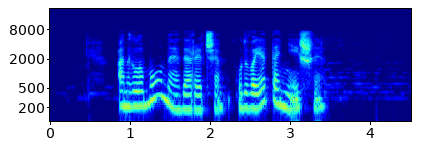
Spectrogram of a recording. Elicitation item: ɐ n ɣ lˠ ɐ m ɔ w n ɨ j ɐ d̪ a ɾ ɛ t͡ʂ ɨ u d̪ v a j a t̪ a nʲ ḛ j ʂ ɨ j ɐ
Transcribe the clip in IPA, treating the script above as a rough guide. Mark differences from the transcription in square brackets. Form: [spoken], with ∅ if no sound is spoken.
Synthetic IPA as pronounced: ɐ n ɣ lˠ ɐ m ɔ w n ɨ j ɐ d̪ a ɾ ɛ t͡ʂ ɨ u d̪ v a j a t̪ a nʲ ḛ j ʂ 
